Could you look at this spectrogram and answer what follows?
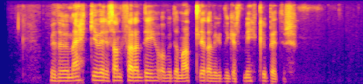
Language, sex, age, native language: Icelandic, male, 30-39, Icelandic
